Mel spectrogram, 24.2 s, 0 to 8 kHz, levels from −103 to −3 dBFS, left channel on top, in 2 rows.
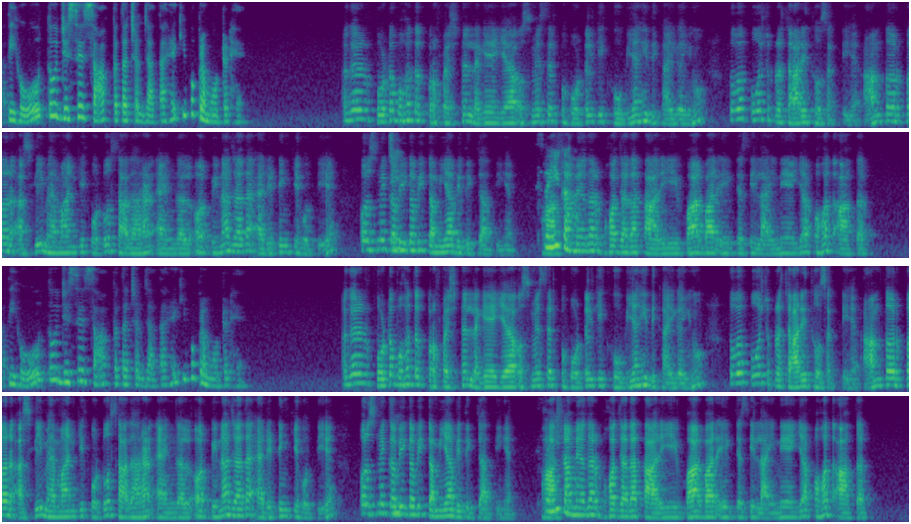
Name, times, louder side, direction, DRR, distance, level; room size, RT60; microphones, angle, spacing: voice 1, 0.0-3.2 17.3-17.5 19.3-19.8, left 5 dB, 90° left, 0.4 m, -33 dB
voice 2, 4.5-9.3 9.7-16.5 16.9-18.9 19.3-23.6, right 3 dB, 70° right, 0.8 m, -35 dB
6.8 x 2.5 x 2.7 m
head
